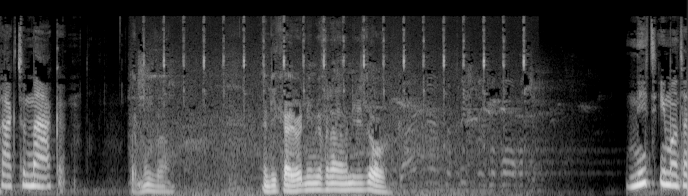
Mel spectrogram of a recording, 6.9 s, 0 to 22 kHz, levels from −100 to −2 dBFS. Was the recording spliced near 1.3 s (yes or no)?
yes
